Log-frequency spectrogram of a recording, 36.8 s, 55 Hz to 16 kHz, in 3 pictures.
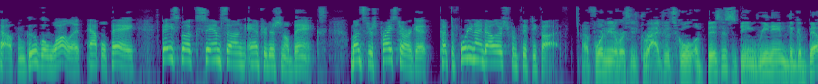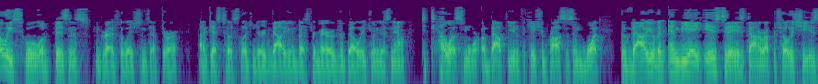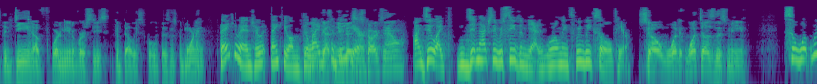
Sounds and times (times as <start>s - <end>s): Speech: 8.7s - 35.7s.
